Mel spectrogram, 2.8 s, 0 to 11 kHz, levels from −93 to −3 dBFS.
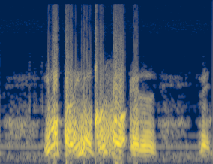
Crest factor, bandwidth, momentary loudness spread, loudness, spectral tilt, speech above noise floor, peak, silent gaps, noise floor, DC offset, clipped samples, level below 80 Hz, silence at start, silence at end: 10 dB; 9.4 kHz; 8 LU; -11 LUFS; -7 dB/octave; 28 dB; -2 dBFS; none; -37 dBFS; under 0.1%; under 0.1%; -46 dBFS; 0.15 s; 0 s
